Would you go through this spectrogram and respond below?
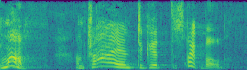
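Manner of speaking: fed-up, exasperated, curt. Retelling cutting off a mom who kept talking over them, retelling exasperation. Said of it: "but I'd had it".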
